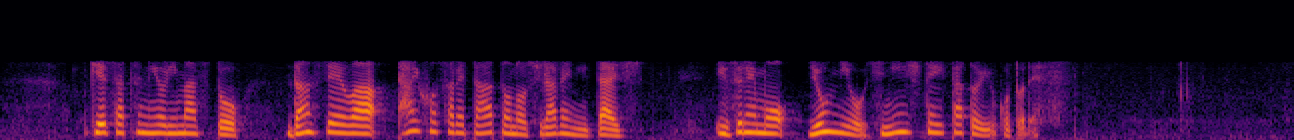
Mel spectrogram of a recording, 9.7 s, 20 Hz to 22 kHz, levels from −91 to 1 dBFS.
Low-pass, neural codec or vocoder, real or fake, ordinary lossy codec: 3.6 kHz; codec, 16 kHz, 2 kbps, X-Codec, WavLM features, trained on Multilingual LibriSpeech; fake; none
